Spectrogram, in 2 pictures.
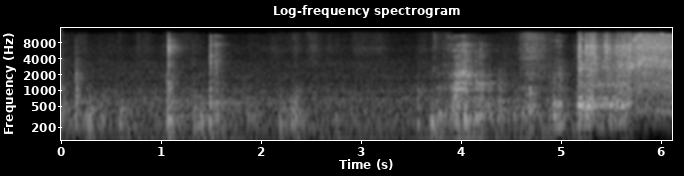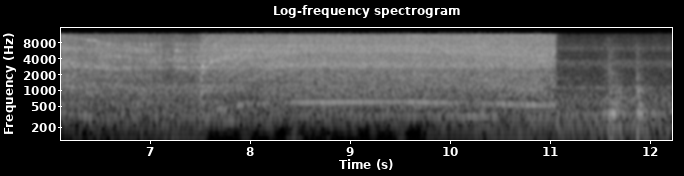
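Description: A thin 0.8 mm cutting disc on an angle grinder shrieks through metal in a workshop: some handling knocks and a spin-up, then a loud sustained high-pitched cut lasting several seconds before it winds down.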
